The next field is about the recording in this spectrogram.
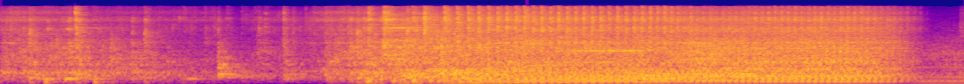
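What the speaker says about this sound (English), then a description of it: "So let's get this generator running and let's get the power turned on." A gas generator powering a home fires up after a few rough pulls. It then settles into a loud, steady mechanical drone close by before cutting off near the end.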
